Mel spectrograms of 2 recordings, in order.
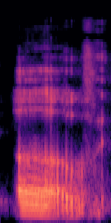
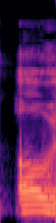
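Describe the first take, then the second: First: "of" as uhv, schwa vowel; weak of. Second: "of" as AHV, open strong vowel; full-vowel of. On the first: Teacher correcting students, "of" as uhv. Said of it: "you say of". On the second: Teacher showing the mistake, "of" as ahv. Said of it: "because you don't say of". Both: Shown as a demonstration.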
